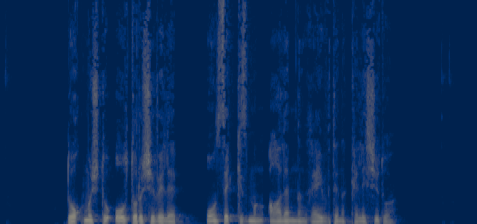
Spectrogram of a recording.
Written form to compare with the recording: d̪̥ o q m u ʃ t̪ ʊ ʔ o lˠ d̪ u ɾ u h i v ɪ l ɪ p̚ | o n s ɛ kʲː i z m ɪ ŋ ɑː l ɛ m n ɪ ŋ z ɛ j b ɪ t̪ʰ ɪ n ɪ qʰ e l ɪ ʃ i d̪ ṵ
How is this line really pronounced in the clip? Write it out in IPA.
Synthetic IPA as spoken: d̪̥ o q m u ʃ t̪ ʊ ʔ o lˠ t̪ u ɾ u ʃ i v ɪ l ɪ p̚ | o n s ɛ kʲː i z m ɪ ŋ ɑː l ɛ m n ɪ ŋ ʁ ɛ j v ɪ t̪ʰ ɪ n ɪ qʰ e l ɪ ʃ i d̪ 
